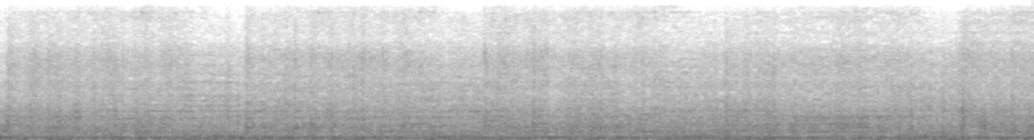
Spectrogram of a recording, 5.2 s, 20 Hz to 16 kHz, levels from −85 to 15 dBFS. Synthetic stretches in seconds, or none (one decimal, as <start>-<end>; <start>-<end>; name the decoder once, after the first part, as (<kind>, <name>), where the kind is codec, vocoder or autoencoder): 0.0-0.5 (codec, SNAC); 3.5-5.2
